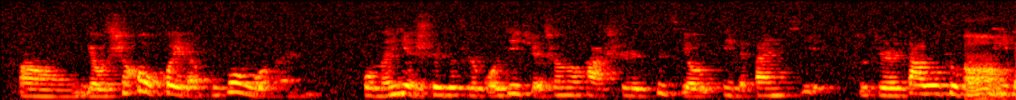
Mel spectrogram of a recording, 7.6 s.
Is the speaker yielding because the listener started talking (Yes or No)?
No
